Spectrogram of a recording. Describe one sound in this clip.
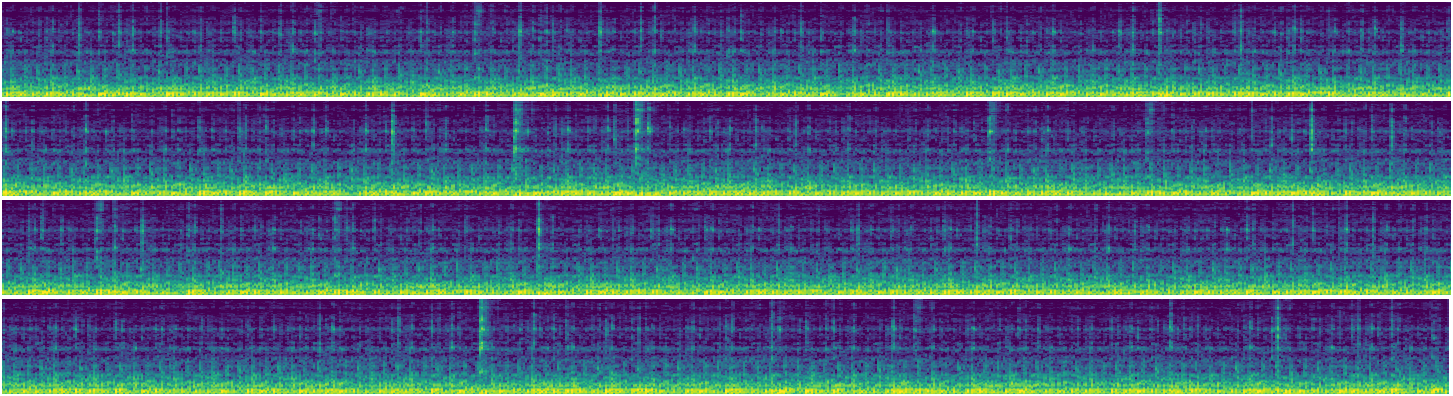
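A car engine idles close by with a low, steady rumble.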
